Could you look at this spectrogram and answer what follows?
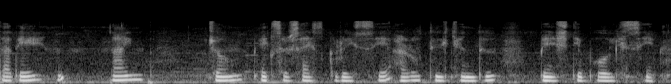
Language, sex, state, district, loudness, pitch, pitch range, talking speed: Nagamese, female, Nagaland, Dimapur, -17 LUFS, 175 Hz, 170-185 Hz, 100 wpm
